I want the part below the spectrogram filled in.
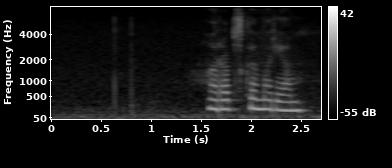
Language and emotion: Russian, neutral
